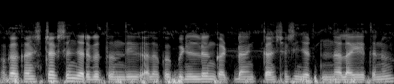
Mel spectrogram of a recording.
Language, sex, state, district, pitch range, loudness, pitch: Telugu, male, Andhra Pradesh, Anantapur, 115-130 Hz, -19 LUFS, 120 Hz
